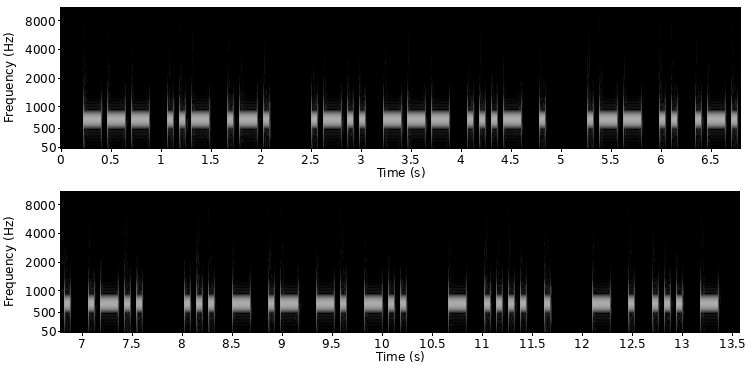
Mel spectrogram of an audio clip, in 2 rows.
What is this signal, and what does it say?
Morse code, heard as a keyed tone, about 20 wpm, 700 Hz. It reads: OUR LOVE WILL STAND THE TEST
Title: Sentences from Top 1000 Words - Review Part 3 - 20wpm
